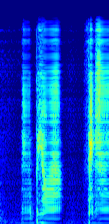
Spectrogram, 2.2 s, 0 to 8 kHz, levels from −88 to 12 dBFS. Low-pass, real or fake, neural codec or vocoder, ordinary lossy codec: 7.2 kHz; fake; codec, 16 kHz, 0.2 kbps, FocalCodec; none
